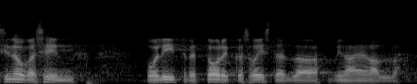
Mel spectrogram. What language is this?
Estonian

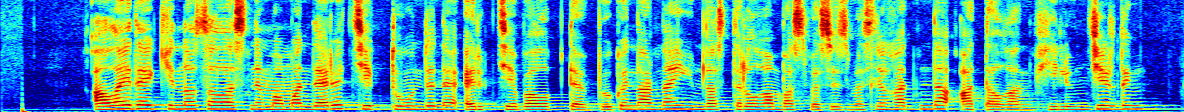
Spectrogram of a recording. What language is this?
Kazakh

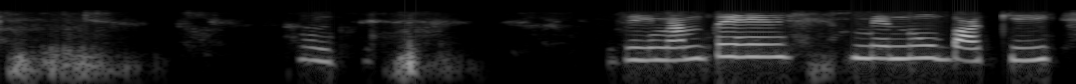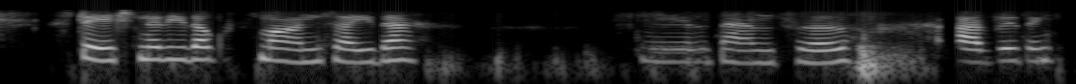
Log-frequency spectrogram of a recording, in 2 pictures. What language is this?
Punjabi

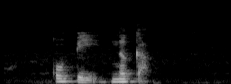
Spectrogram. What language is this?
Paiwan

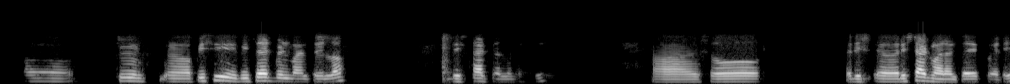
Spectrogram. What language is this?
Konkani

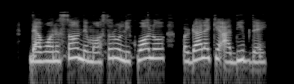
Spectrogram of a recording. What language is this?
Pashto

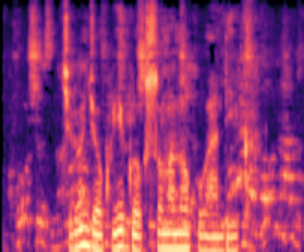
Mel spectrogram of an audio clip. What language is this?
Ganda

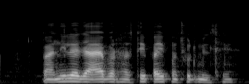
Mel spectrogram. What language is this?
Chhattisgarhi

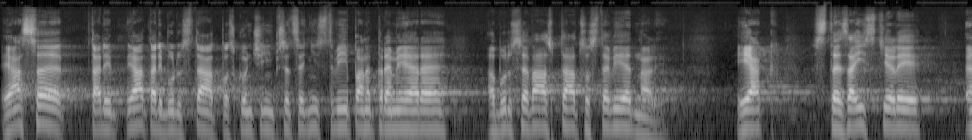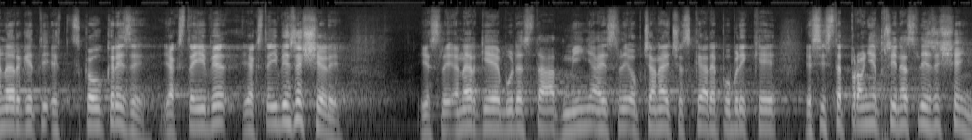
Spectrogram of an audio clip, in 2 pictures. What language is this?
Czech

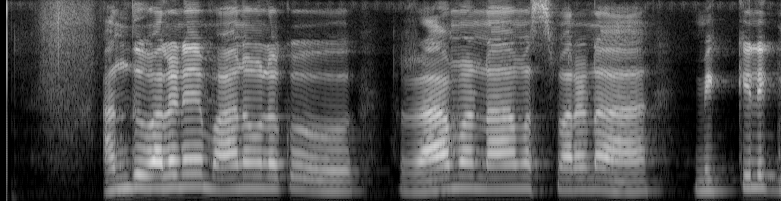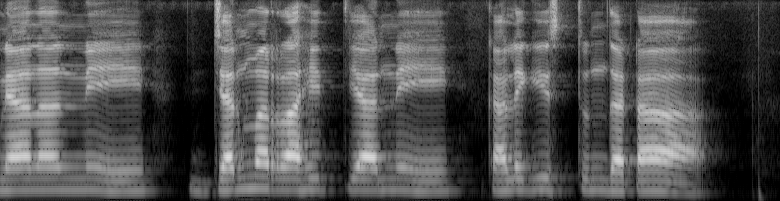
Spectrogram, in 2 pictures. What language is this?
Telugu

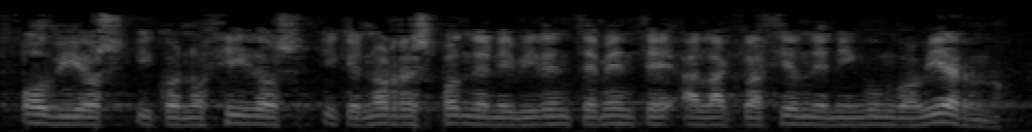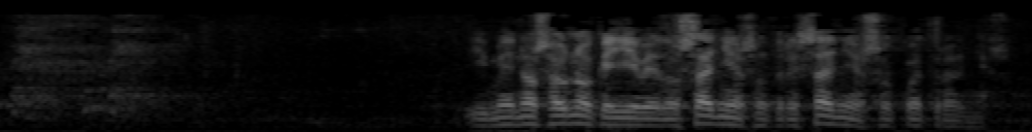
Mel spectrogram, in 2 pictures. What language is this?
Spanish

